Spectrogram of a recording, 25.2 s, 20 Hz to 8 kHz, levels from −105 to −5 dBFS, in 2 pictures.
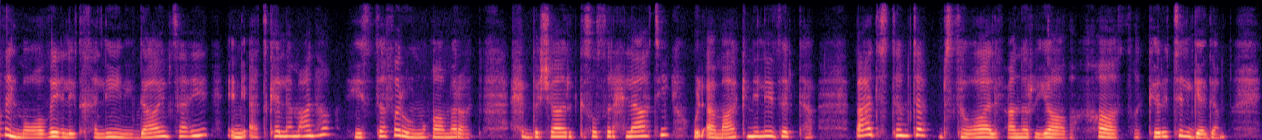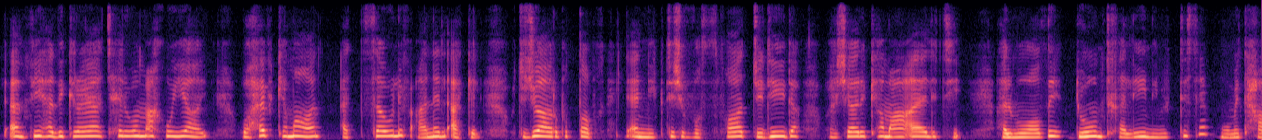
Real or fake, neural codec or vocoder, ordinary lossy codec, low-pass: real; none; none; none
